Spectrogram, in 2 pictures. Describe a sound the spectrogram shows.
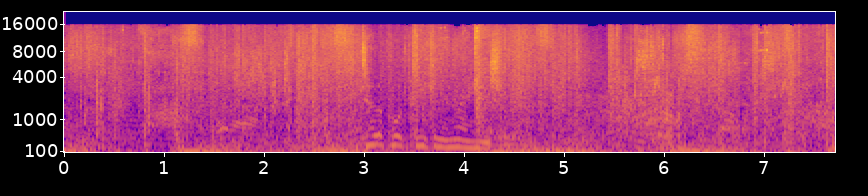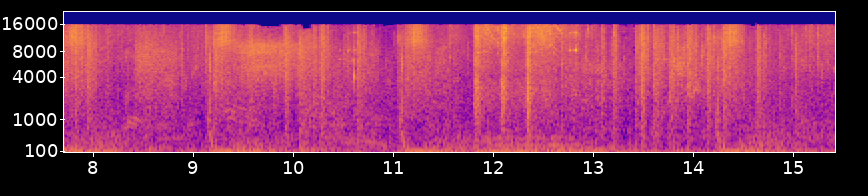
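Explosions and fiery blasts boom and crackle in a game battle.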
